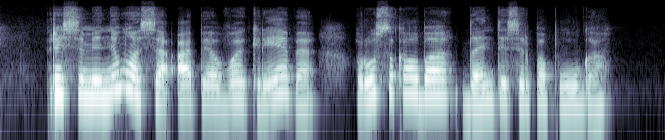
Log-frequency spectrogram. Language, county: Lithuanian, Panevėžys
